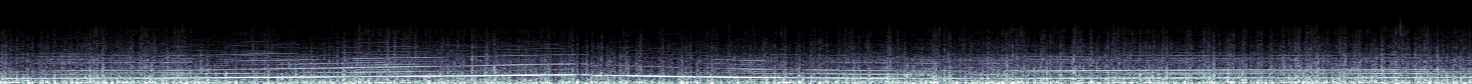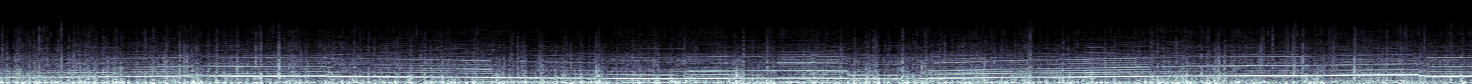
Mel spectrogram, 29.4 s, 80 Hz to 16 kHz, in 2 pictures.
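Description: Yamaha R6 sport bike's inline-four engine running at high revs on track, its pitch climbing under throttle and falling off again as it goes through corners, with a couple of sudden pitch drops near the end at gear changes. Steady wind rush runs underneath.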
